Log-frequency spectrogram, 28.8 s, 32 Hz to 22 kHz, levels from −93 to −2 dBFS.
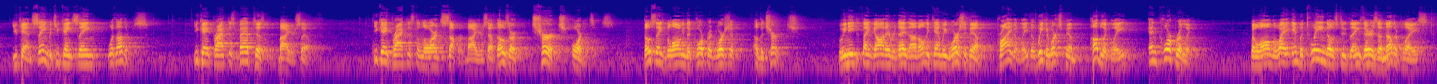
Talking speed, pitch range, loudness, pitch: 150 wpm, 155-195 Hz, -17 LUFS, 165 Hz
